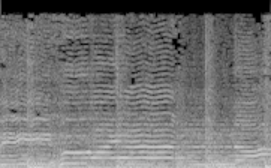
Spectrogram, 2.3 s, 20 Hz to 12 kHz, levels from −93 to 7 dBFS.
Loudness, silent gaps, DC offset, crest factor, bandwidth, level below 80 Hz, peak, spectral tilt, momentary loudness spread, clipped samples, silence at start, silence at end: -15 LUFS; none; under 0.1%; 10 dB; 11.5 kHz; -22 dBFS; -4 dBFS; -4.5 dB/octave; 2 LU; under 0.1%; 0 s; 0 s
